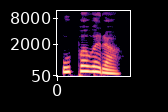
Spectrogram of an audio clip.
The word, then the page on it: ಉಪವರ: upa vara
